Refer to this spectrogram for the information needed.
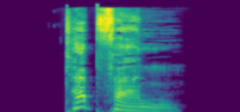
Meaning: to make pottery
- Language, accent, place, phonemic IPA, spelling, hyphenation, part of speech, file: German, Germany, Berlin, /ˈtœpfɐn/, töpfern, töp‧fern, verb, De-töpfern.ogg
